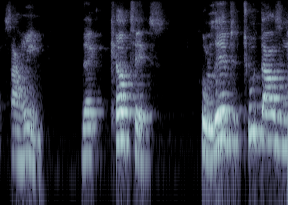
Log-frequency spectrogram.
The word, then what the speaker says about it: Samhain: pronounced slow in No, Samhain. Samhain. Oh, it's like Samhain.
